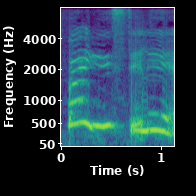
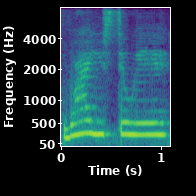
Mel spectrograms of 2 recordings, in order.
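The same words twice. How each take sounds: First: Much higher squealing disbelief; squeaky disbelief. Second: Raised-pitch incredulous why are you still here; exasperated question. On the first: Mocking an ex who came back, high squeal. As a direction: squeal it up high in mock horror. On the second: To an ex who texted again, raised incredulous question. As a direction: push the question up in disbelief. Rejecting ex who contacted her. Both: Retold or imitated.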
